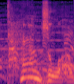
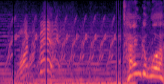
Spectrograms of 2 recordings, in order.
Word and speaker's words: Tangela: Alright, she sent in Tangela, except for some reason the announcer pronounces it Tangela with a soft G sound.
